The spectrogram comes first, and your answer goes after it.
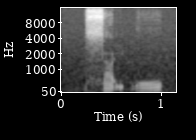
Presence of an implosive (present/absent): present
